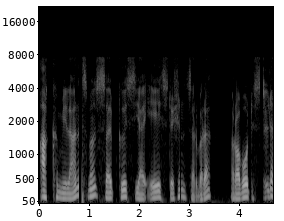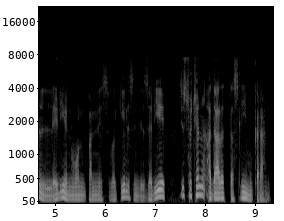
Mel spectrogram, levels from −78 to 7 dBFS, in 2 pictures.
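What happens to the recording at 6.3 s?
Nothing goes wrong at 6.3 s: the speech carries straight through that moment intact, with the clear, wideband sound of G.722 telephone coding that runs up to about 7 kHz.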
